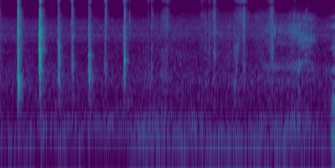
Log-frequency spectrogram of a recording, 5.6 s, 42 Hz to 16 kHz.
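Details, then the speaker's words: Cheap non-running 12-year-old high-mileage Vespa GTS300, low on oil, first start attempt: a few sharp single clicks about every half second, no cranking; owner hopes for a flat battery, fears motor locked up. "didn't sound too hopeful. Hopefully it's a flat battery."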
